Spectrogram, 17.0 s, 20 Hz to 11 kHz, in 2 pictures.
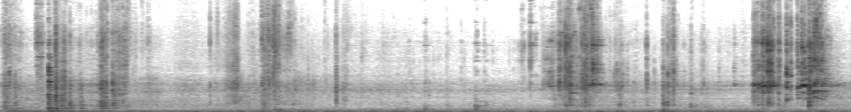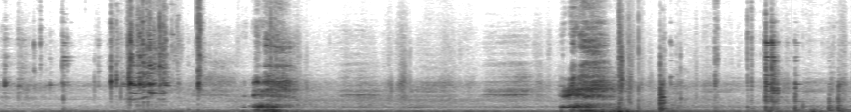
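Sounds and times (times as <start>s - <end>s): steady low hum: 0.0s - 17.0s
metal clinking and rattling: 4.2s - 10.7s.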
